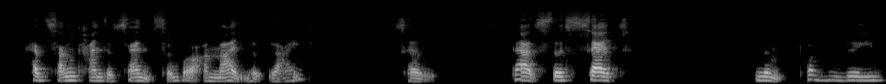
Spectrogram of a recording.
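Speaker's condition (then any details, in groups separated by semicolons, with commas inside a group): Muscular dystrophy; progressive muscle wasting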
